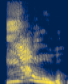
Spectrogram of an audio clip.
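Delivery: long high howl of "yow"; pained giant's howl, arching up and falling; giant's roar. A narrator's reading. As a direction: roar out a drawn-out, high-pitched yowl. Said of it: "roared the flesh lump eater".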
